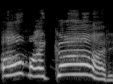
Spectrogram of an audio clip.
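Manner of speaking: very high, shrill, loud all-out shriek. Acting out a distraction for the others, screaming at the top of voice. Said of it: "And scream".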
